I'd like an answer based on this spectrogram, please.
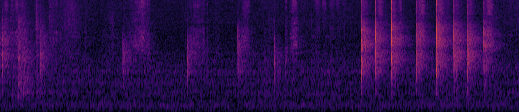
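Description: Chalk writing on a chalkboard: a few scattered taps and strokes, then a quick run of about ten sharp taps near the end as symbols are written.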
